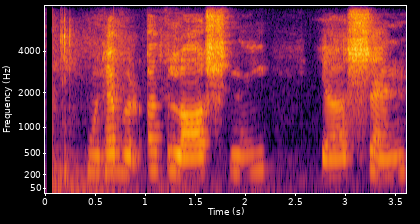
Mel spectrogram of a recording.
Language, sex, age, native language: Icelandic, male, 10, Icelandic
